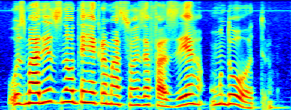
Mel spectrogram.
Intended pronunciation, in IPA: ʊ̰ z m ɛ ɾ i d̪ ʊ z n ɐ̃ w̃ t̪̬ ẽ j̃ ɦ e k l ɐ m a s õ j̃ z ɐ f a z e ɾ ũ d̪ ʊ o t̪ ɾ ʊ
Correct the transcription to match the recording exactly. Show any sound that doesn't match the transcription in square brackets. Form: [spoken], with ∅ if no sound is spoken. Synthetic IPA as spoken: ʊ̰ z m [a] ɾ i d̪ ʊ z n ɐ̃ w̃ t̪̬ ẽ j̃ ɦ e k l ɐ m a s õ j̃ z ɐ f a z e ɾ ũ d̪ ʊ o t̪ ɾ ʊ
